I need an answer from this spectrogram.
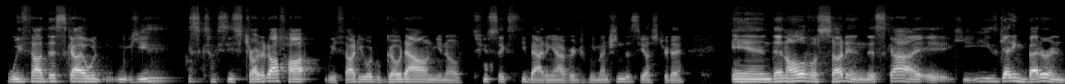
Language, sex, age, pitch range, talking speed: English, male, 20-39, 110-130 Hz, 220 wpm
